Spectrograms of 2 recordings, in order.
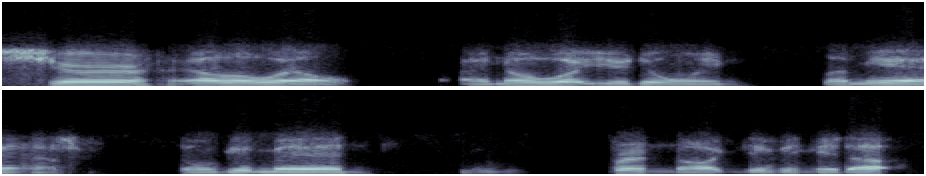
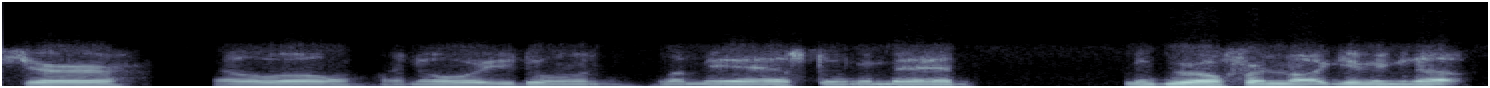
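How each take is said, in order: First: It is read more slowly and clearly. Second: It is read fast and rushed.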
